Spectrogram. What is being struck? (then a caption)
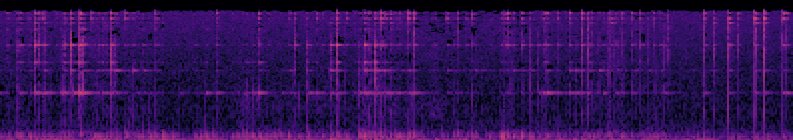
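Textured glass goblet. An inverted, hollow and empty amber hobnail glass goblet is tapped on its foot with long nails, then tapped and scratched across its textured bowl. Quick, light glassy clinks with short bright rings sit over a steady low rumble, joined by soft scratching.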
